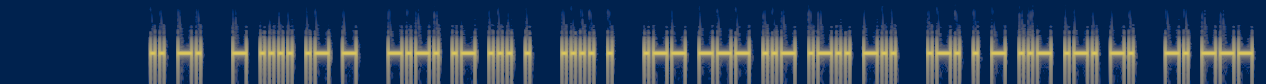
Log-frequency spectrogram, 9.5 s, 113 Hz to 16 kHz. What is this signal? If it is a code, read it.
Morse code, heard as a keyed tone, about 34 wpm, 700 Hz. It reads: IN THAT CASE HE WOULD RETURN NO
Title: Sentences from Top 800 Words 35wpm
